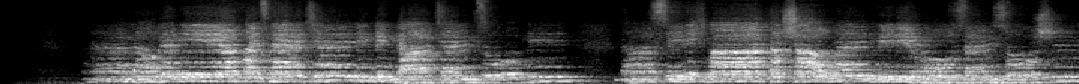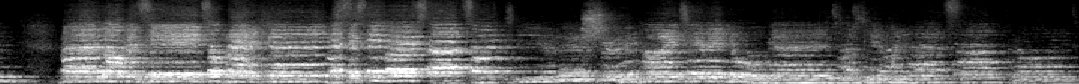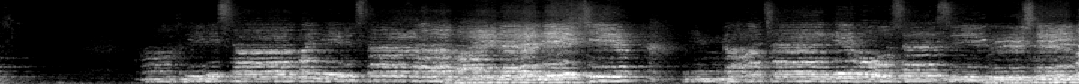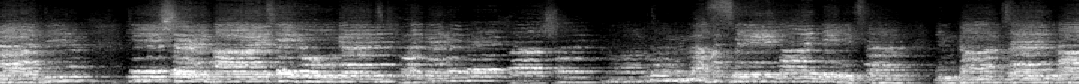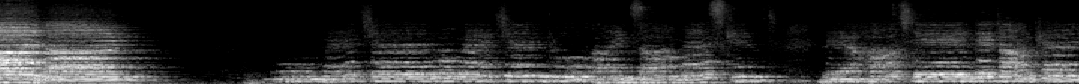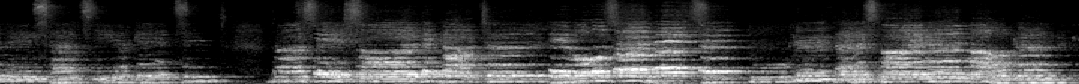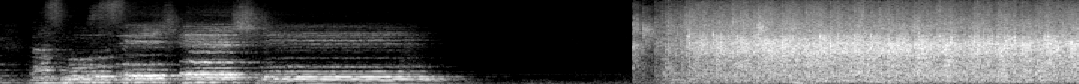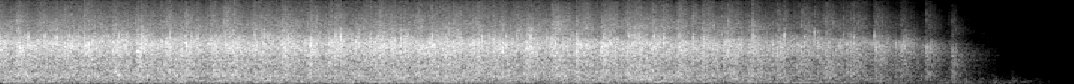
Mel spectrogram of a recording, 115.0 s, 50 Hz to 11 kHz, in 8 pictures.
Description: CHORios - Chor der städtischen Musikschule Gundelfingen
Mitschnitt des Chorverband Bayerisch Schwaben:
Ende 2014 hat CHORios am CBS Wertungssingen in der Bayerische Musikakademie Marktoberdorf mit hervorragendem Erfolg teilgenommen.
